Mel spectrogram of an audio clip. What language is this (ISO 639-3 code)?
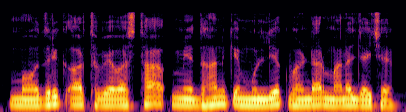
mai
